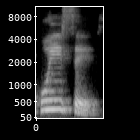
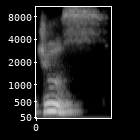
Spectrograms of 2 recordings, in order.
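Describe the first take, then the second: First: "juice" misread as Spanish-style "HWEE-seh"; "juice" read by its spelling, like "huise"; mispronounced juice. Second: "juice" as one syllable, "joos"; "juice" with silent i, rhyming with "loose"; correct juice. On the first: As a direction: say "juice" wrongly in two syllables, with a w sound. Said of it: "Pilas, no se dice juice". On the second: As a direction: say "juice" slowly with a j and long oo. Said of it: "se dice juice". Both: Shown as a demonstration.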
